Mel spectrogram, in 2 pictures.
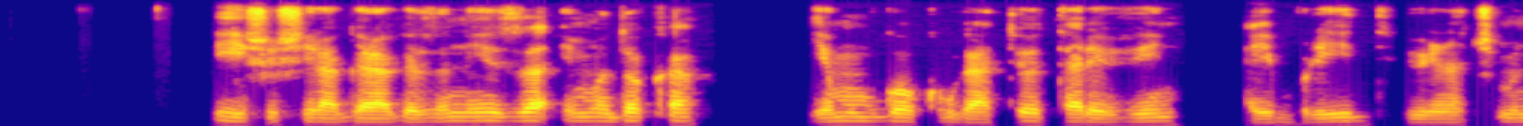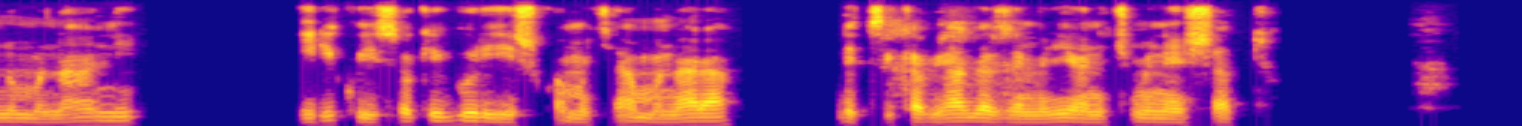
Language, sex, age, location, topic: Kinyarwanda, male, 36-49, Kigali, finance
